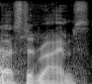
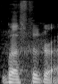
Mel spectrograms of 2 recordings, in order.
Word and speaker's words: Busta Rhymes: dragon, and it was Busta Rhymes. Okay, see, just like the guessed name that. Busted Rhymes, Busta Rhymes. right? Busta Rhymes. You gotta. That's the way you have to say it.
